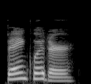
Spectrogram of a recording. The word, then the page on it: banqueter: British English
